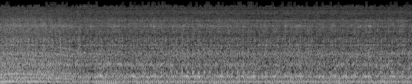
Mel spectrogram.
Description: This is a 2000 Volvo V70 at idle with a failed electronic throttle module (ETM). During its rough idle, the engine shakes and sounds terrible.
